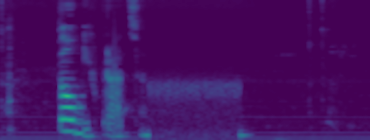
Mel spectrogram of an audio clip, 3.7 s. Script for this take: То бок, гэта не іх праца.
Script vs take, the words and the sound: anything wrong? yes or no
yes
